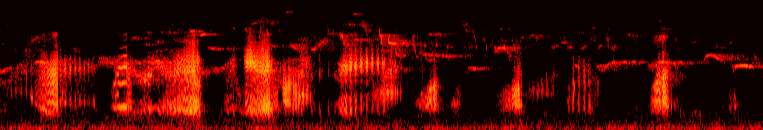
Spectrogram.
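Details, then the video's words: Pond frogs in the garden of Castle Aerwinkel near Posterholt, Netherlands, croaking busily: many rattling, pulsed croaks in quick irregular succession, overlapping, with bird chirps in the background. "Talking Frogs and other jungle sounds at the Pond"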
